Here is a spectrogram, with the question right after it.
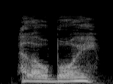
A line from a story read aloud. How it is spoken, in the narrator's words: he croaked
